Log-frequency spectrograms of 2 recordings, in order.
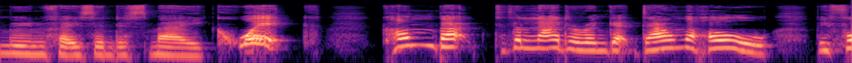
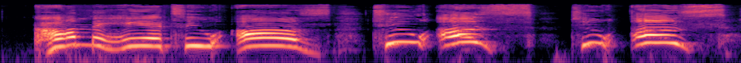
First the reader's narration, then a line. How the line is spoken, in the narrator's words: shouted Joe in despair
